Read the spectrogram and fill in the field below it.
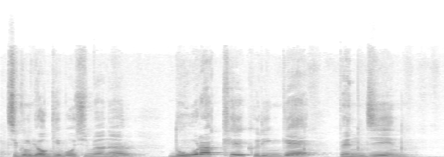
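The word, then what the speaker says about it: benzene: 그럼 뒤에 붙이면 벤진이 돼요. 벤진 알겠죠? 근데 이거를 콩글리시로 벤젠 이렇게 쓰는 거예요. 어, 어디서 들어온 발음이겠어요? 일본. 알겠죠? 일본을 통해 들어온 발음이 벤젠이에. 벤젠은 근데 일본식 콩글리시 발음이고요. 영어 표현은 벤진.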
